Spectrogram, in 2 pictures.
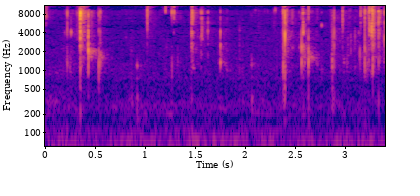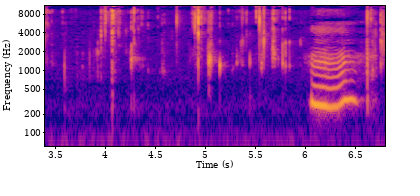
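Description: Wet chewing of a meat bun: many soft, quick mouth clicks and smacks run at a fairly even pace. A loud voiced moan-like sound ends it.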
